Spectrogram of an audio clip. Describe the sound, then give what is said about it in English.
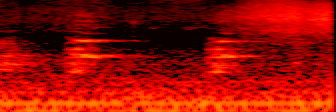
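Dogs bark twice, less than a second apart, sounding somewhat muffled over a steady low rumble, with no voices present. “I know you hear all these dogs going on.”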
